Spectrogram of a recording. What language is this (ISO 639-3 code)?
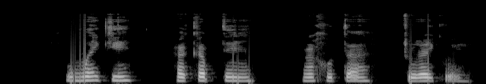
qvl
